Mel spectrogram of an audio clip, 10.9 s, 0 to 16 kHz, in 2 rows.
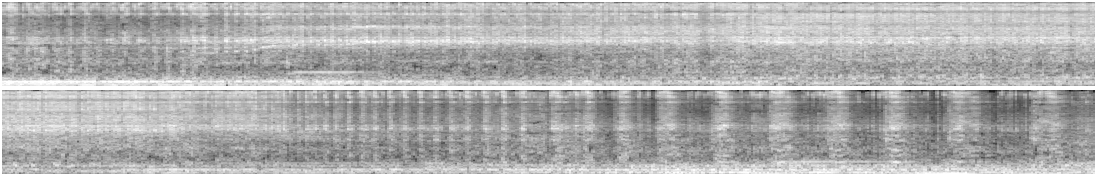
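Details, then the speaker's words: SCX10 clone Rubicon 1:10 RC crawler (313 mm wheelbase) under throttle: shrill, gritty electric drivetrain whir turning into a rough pulsing about four times a second, from a wobbling spur gear in the gearbox meshing loose and tight. "Ini lumayan gearboxnya itu lumayan goyang-goyang. Jadi suaranya berisik. Nih sepurnya goyang-goyang, Guys."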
